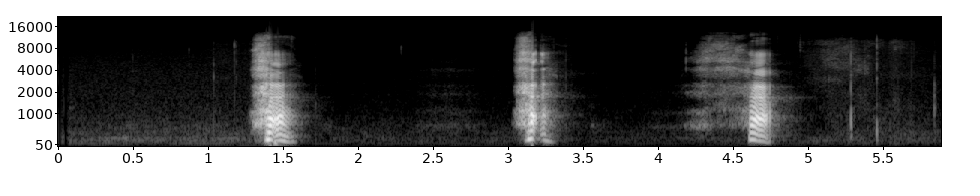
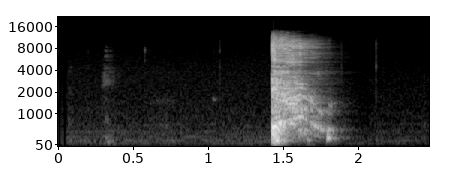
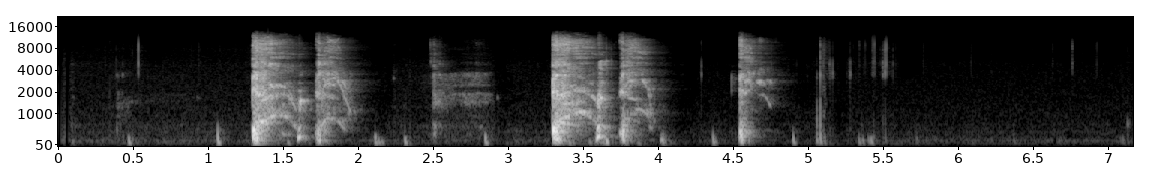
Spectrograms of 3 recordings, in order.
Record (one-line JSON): {"exhalation_length": "5.9 s", "exhalation_amplitude": 32640, "exhalation_signal_mean_std_ratio": 0.2, "cough_length": "2.5 s", "cough_amplitude": 25320, "cough_signal_mean_std_ratio": 0.25, "three_cough_length": "7.2 s", "three_cough_amplitude": 23630, "three_cough_signal_mean_std_ratio": 0.24, "survey_phase": "beta (2021-08-13 to 2022-03-07)", "age": "45-64", "gender": "Female", "wearing_mask": "No", "symptom_cough_any": true, "symptom_sore_throat": true, "smoker_status": "Never smoked", "respiratory_condition_asthma": false, "respiratory_condition_other": false, "recruitment_source": "Test and Trace", "submission_delay": "1 day", "covid_test_result": "Negative", "covid_test_method": "RT-qPCR"}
